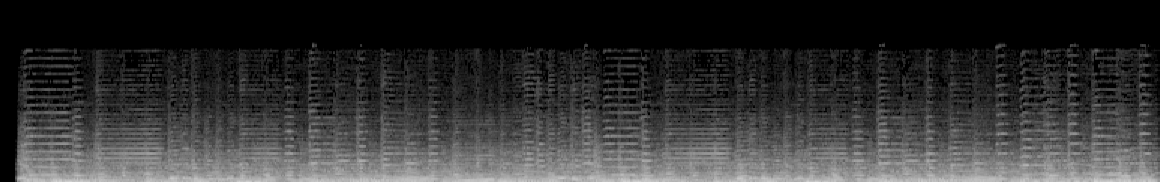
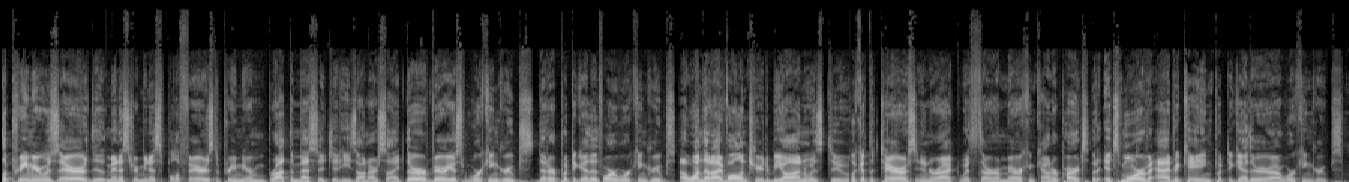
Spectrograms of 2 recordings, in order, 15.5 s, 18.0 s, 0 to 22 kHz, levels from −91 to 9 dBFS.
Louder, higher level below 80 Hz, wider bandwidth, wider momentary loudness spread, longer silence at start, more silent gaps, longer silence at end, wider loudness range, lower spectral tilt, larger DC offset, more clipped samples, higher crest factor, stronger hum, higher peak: about the same, -17 LUFS vs -19 LUFS; about the same, -40 dBFS vs -40 dBFS; second, 12.5 kHz vs 20 kHz; second, 4 LU vs 8 LU; first, 0.2 s vs 0 s; neither; about the same, 0 s vs 0.1 s; about the same, 1 LU vs 3 LU; first, -6.5 dB/octave vs -4 dB/octave; neither; neither; about the same, 14 dB vs 16 dB; neither; about the same, -2 dBFS vs -4 dBFS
